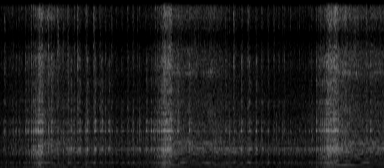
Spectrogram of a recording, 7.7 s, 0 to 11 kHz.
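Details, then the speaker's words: 1986 Honda NS400R 400cc two-stroke triple, first start after 11 months sitting: crisp blips up sharply three times, dropping cleanly to a steady idle; healthy, though the oil light stays on (owner suspects the oil tank level-sensor connection). "for 11 months I can't really complain about that"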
